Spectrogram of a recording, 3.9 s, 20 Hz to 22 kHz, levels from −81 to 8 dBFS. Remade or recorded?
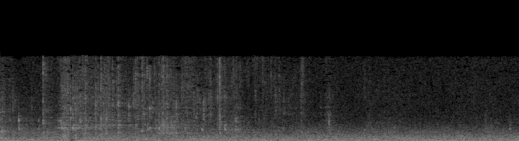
recorded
